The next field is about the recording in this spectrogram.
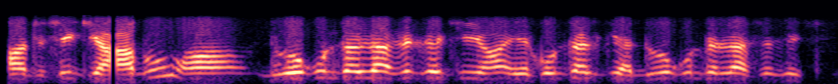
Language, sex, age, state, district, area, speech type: Maithili, male, 45-60, Bihar, Saharsa, rural, conversation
